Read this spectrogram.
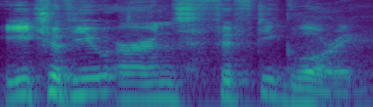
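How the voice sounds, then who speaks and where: A man's voice: on the high side, sing-song, moderate pace, background noise. A man running a tabletop role-playing game as game master, narrating scenes with frequent ums and restarts. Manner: hesitant, filler-heavy narration.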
